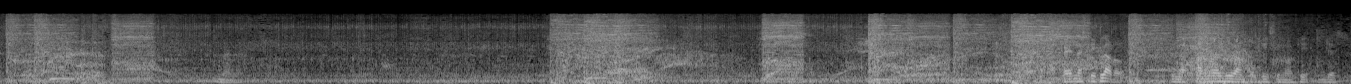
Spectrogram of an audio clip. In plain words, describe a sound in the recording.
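A chainsaw roars loudly in bursts.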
